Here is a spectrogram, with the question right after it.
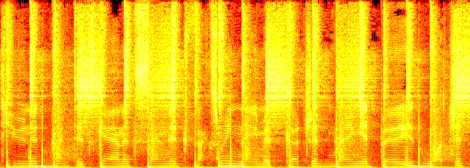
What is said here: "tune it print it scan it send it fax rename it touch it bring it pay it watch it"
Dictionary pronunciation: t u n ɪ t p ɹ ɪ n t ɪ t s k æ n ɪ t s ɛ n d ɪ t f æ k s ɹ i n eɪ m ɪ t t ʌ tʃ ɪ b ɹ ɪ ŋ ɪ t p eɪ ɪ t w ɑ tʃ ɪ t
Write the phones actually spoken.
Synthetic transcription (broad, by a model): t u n ɪ t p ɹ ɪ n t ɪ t s k æ n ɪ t s ɛ n d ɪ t f æ k s ɹ i n eɪ m ɪ t t ʌ tʃ ɪ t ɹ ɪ ŋ ɪ t b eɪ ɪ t w ɑ tʃ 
